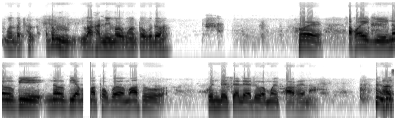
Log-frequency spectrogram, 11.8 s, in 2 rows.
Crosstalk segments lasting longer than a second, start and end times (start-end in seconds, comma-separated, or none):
none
